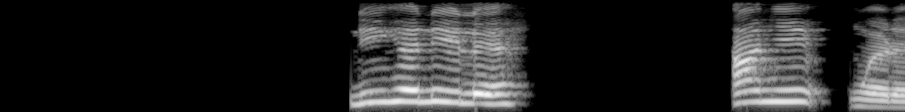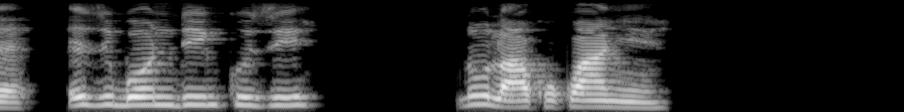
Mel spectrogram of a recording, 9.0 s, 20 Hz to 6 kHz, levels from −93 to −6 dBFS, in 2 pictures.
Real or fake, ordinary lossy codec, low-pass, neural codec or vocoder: real; none; 5.4 kHz; none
